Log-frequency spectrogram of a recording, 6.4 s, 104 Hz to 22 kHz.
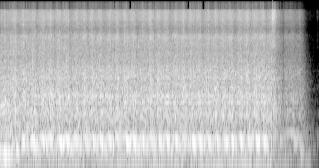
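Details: Dirt track race car engine that had not been building oil pressure, with timing being adjusted and the distributor suspected 180 degrees out: steady starter cranking at about three beats a second for several seconds, never catches. Cranks but won't fire, cause suspected, not confirmed.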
